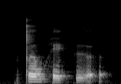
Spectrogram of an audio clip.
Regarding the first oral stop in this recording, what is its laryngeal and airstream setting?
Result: plain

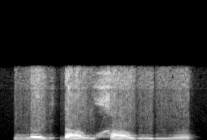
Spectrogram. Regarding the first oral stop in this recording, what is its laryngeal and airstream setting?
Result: implosive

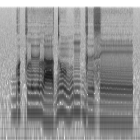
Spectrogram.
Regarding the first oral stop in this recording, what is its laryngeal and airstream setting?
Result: plain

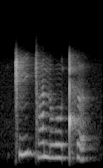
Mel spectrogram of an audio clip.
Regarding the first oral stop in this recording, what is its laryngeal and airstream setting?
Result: click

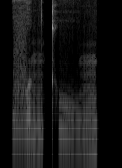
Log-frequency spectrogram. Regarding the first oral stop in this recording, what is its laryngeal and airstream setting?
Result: aspirated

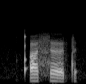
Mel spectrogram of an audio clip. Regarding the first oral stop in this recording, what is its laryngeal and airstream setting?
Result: ejective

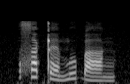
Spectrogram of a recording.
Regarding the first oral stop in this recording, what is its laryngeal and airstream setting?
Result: plain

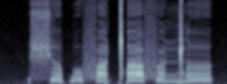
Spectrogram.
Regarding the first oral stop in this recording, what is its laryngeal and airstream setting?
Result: implosive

